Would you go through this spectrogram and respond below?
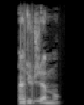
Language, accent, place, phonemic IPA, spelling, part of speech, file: French, France, Lyon, /ɛ̃.dyl.ʒa.mɑ̃/, indulgemment, adverb, LL-Q150 (fra)-indulgemment.wav
- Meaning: indulgently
